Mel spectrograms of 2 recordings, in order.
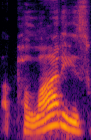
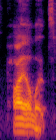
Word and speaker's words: Pilates: I was big into aerobics, and I was jogging, and Pilates was relatively new later on. Mhm. And I used to mispronounce it as pilots because, but It anyway, looks like that.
